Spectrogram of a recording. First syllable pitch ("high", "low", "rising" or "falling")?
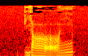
low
